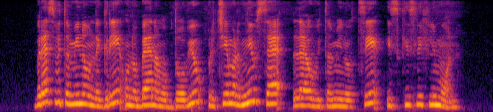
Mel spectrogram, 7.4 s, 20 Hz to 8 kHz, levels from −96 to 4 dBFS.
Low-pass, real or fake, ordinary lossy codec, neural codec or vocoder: none; real; none; none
